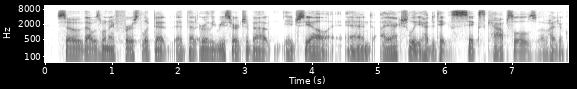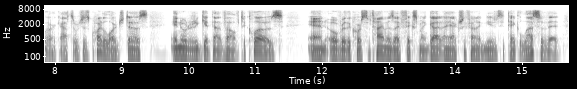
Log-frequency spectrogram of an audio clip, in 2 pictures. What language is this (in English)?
English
